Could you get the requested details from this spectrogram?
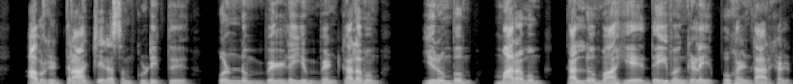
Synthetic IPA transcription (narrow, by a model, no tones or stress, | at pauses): ʔɐʋɐɾɣɐɭt̪ɪɾaːʈ̚t͡ʃɐɪɾɐsɐmkʊɽɪt̪ːɯ | pɔɳːɯmʋɛɭːɐjɯmʋɛɳkɐlɐmɯm | ɪɾɯmbɯmː | ɐɾɐmɯm | kɐlːɯmaːɣɪjɐd̪ɛjʋɐŋɡɐɭɐɪpʊɣɐɻnd̪a̰ːɾɣɐ̰ɭ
